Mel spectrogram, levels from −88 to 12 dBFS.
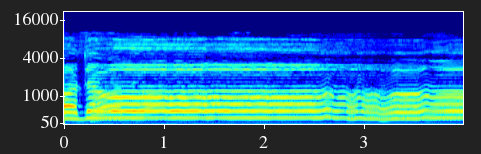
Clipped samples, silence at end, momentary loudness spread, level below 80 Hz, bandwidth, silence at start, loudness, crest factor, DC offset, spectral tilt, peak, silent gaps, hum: under 0.1%; 0 s; 9 LU; -78 dBFS; 10.5 kHz; 0 s; -24 LUFS; 14 dB; under 0.1%; -3.5 dB/octave; -10 dBFS; none; none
